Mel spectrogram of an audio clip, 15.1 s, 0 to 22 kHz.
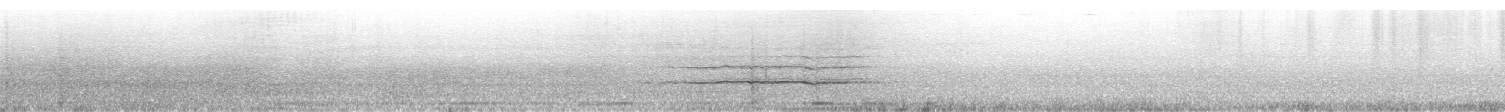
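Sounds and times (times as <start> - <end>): city traffic passing: 0.0 - 15.0
high wavering squeal: 6.0 - 9.0.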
